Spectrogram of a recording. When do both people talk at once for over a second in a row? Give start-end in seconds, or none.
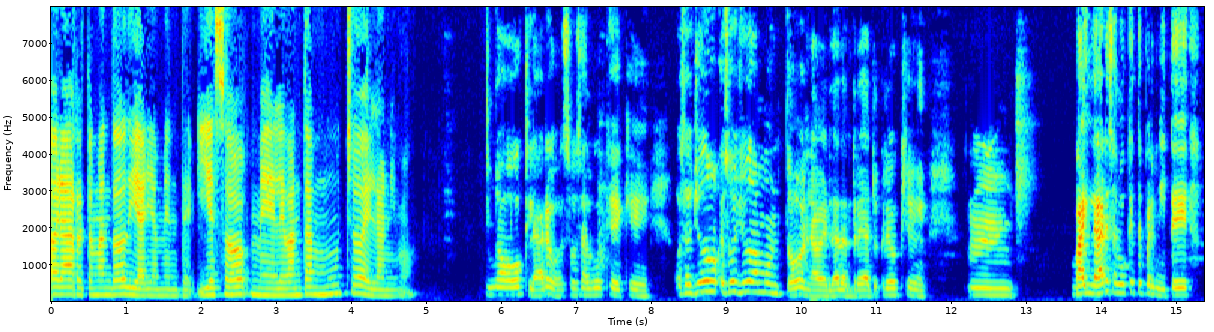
none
